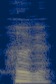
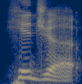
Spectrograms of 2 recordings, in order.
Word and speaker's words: hygge: You say You see it on a book. It's like H-Y-G-G-E. And then I actually listen to the little book of Hugga on an audio book or about half of it. And every time they go Hugga. – Every time? – It's like Hugga. – Like I've been saying Hija or Hyga. Like I've done every mispronunciation possible because the pronunciation just doesn't make any sense to an English speaker.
